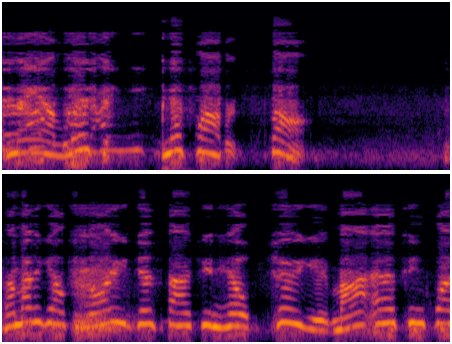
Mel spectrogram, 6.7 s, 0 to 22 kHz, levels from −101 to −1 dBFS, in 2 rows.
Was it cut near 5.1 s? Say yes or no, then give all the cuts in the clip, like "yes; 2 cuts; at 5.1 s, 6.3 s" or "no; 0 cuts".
no; 1 cut; at 1.8 s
